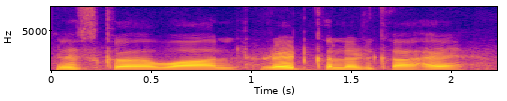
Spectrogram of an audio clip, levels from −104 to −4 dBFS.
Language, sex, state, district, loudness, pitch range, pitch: Hindi, male, Arunachal Pradesh, Lower Dibang Valley, -15 LUFS, 130-140 Hz, 135 Hz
